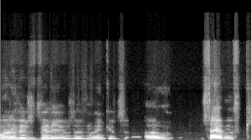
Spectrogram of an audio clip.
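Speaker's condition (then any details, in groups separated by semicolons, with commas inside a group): Cerebral palsy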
